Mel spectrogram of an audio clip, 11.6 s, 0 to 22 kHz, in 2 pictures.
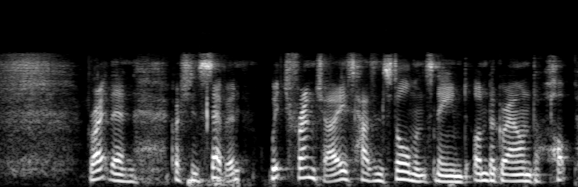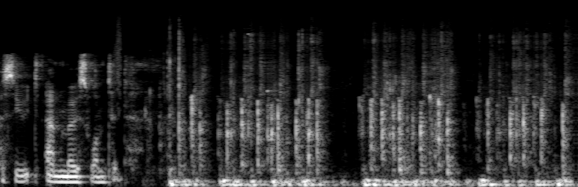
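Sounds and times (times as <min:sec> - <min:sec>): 
speech: 0:00.9 - 0:08.2
typing on a mechanical keyboard: 0:07.3 - 0:11.5.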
